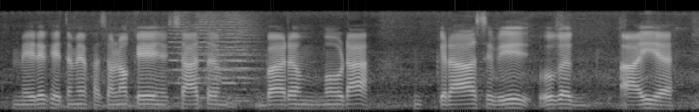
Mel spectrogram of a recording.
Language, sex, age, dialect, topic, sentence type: Hindi, male, 46-50, Kanauji Braj Bhasha, agriculture, statement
